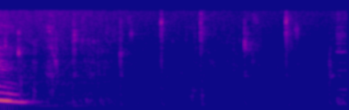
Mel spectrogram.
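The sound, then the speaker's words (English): Drinking water: a short voiced hum at the start, then a quiet, irregular run of wet little sips, swallows and mouth clicks. “It's like, drink some water, will ya? I have been.”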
